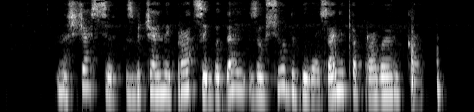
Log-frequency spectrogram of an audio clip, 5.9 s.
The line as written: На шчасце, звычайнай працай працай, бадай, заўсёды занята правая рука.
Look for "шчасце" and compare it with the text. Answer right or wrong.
right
